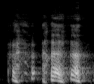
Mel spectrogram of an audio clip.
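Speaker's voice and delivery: short soft laugh; a small pained laugh at yourself; rueful laugh. Real, not acted. Recalling telling the officer, a soft rueful laugh.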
